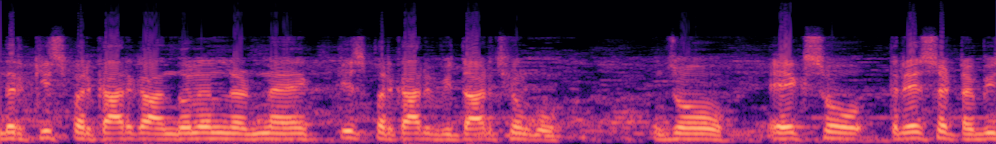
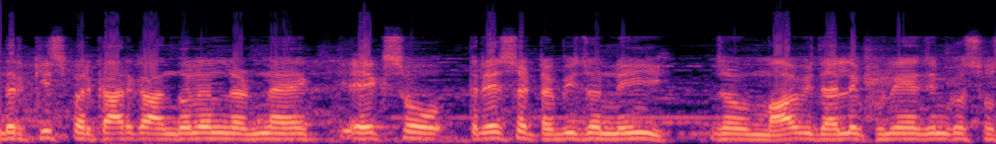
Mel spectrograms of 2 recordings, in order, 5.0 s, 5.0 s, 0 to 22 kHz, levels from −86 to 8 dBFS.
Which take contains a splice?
second; 1 cut; at 1.6 s

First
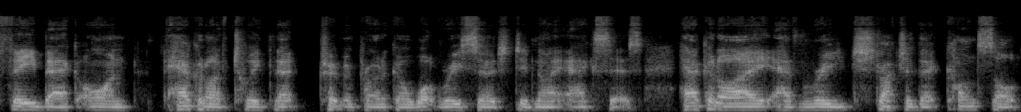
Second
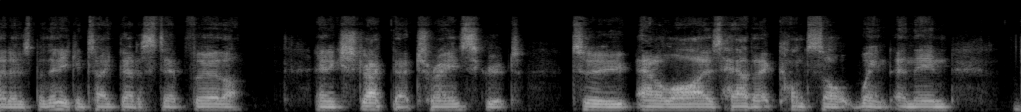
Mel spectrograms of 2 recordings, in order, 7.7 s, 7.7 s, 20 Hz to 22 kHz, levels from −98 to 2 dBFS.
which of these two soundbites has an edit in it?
first; 1 cut; at 1.1 s

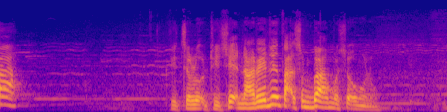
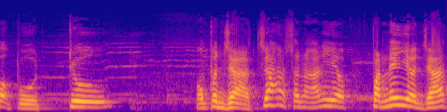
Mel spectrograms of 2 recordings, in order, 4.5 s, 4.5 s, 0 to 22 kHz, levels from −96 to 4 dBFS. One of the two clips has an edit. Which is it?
first; 1 cut; at 1.7 s

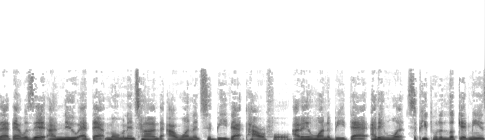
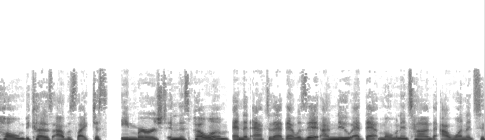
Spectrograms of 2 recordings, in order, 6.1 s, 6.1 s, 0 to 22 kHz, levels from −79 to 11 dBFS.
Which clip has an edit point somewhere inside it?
first; 2 cuts; at 3.6 s, 5.1 s

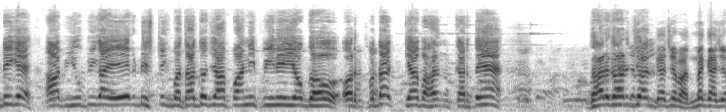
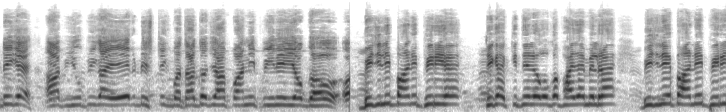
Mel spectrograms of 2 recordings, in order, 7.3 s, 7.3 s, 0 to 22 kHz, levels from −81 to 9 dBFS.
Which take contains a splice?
second; 1 cut; at 3.5 s

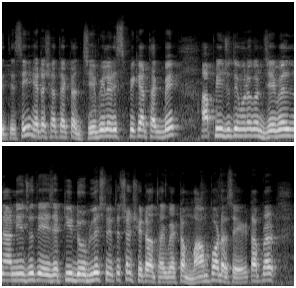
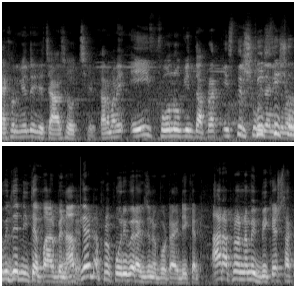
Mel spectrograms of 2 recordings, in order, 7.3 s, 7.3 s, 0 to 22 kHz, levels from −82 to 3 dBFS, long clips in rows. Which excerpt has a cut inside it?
second; 1 cut; at 4.6 s

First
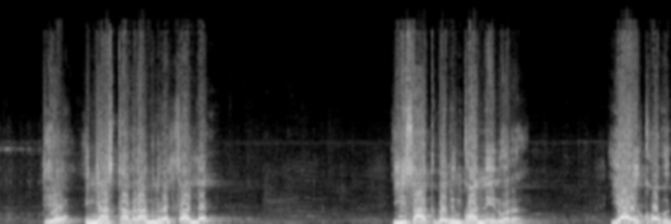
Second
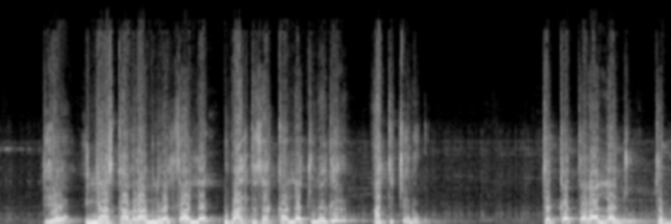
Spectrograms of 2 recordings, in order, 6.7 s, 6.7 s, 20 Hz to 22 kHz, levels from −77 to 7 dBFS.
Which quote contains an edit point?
second; 1 cut; at 2.2 s

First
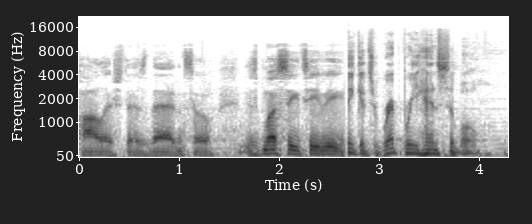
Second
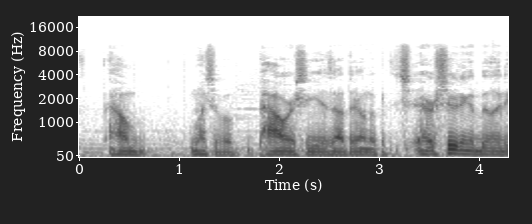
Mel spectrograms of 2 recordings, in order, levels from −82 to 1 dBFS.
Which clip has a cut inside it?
first; 1 cut; at 2.7 s

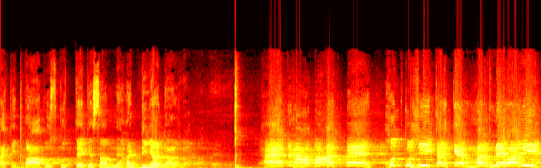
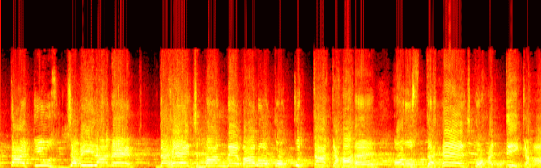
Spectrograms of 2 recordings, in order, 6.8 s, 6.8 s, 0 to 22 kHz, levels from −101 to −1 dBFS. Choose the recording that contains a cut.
first; 1 cut; at 3.2 s

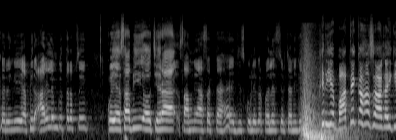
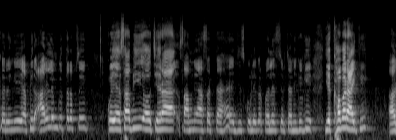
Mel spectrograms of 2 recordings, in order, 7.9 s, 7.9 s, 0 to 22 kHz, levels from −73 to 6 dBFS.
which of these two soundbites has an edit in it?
first; 1 cut; at 6.2 s

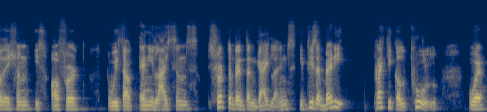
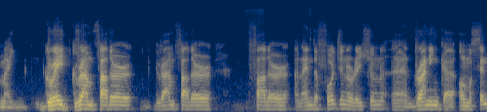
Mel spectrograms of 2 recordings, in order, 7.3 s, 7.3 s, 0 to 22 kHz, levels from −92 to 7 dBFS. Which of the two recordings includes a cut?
first; 1 cut; at 3.0 s

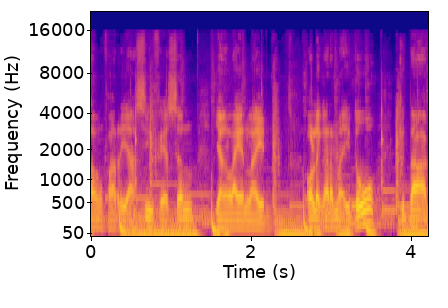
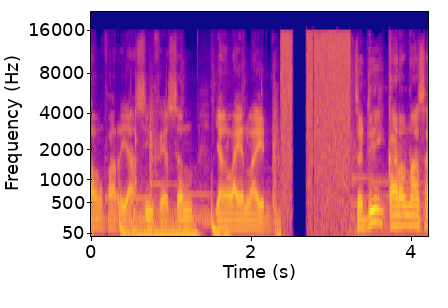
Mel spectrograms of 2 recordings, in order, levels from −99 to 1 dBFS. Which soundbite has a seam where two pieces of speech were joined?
second; 1 cut; at 2.7 s

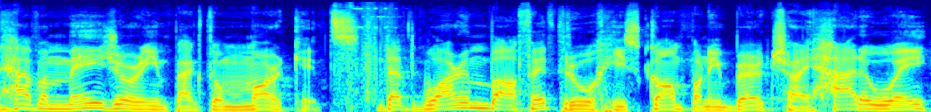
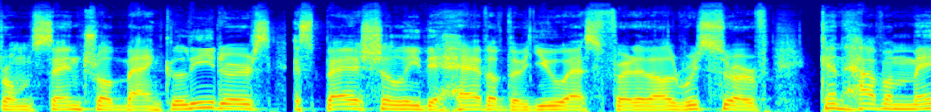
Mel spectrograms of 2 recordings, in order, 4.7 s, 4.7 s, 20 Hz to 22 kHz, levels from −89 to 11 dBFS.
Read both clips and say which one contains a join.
first; 1 cut; at 1.7 s

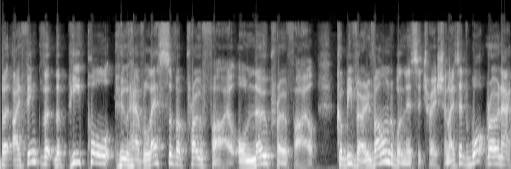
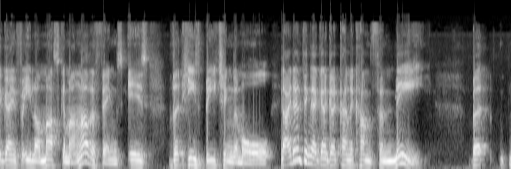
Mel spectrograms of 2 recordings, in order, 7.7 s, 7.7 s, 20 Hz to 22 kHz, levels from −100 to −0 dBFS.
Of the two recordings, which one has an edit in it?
second; 1 cut; at 4.2 s

